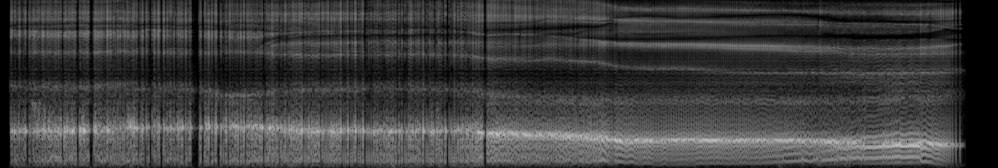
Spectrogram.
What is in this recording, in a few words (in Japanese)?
怨念の声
